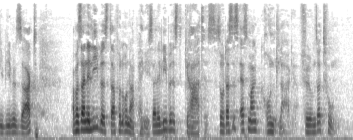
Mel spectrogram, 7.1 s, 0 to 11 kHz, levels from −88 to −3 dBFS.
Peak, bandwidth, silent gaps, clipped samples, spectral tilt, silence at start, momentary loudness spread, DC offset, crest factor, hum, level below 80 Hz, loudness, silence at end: -8 dBFS; 10.5 kHz; none; under 0.1%; -5 dB/octave; 0 s; 16 LU; 0.2%; 22 dB; none; -56 dBFS; -30 LUFS; 0.35 s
